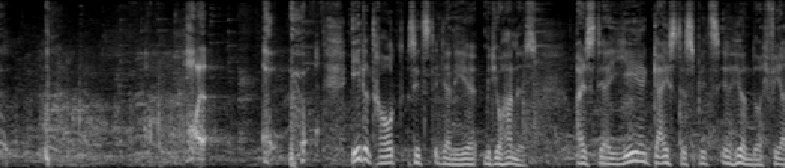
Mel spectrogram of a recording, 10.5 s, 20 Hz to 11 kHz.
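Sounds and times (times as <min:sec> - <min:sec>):
laughter: 0:00.0 - 0:04.6
murmur of voices: 0:00.0 - 0:10.4
man on a corner bench spitting out seasoning and coughing: 0:02.3 - 0:04.4
speech: 0:02.5 - 0:02.8, 0:04.7 - 0:10.4.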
